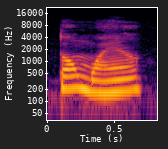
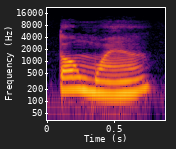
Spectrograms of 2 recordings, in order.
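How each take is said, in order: The two takes are said the same way.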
